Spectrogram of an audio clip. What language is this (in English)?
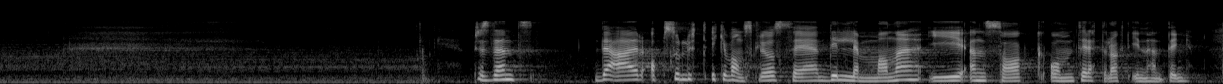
Norwegian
